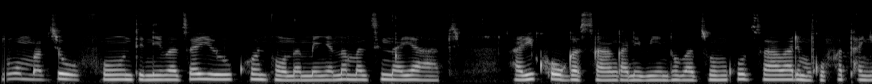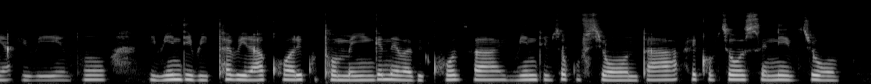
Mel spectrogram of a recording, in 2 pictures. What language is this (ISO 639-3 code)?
run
